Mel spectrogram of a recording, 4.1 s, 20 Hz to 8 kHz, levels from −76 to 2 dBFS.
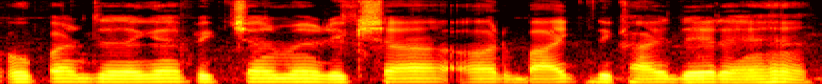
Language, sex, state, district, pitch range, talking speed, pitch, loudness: Hindi, male, Assam, Kamrup Metropolitan, 110-120 Hz, 175 wpm, 115 Hz, -15 LUFS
